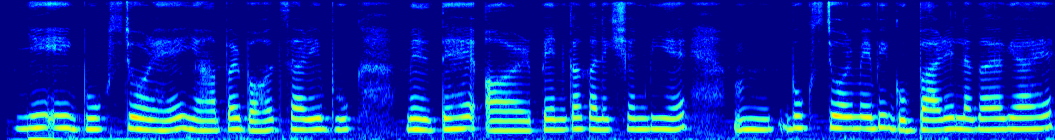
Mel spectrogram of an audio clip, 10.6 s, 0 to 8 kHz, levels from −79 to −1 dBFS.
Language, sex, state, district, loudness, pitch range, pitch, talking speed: Hindi, female, Uttar Pradesh, Budaun, -34 LUFS, 225-245 Hz, 235 Hz, 150 wpm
